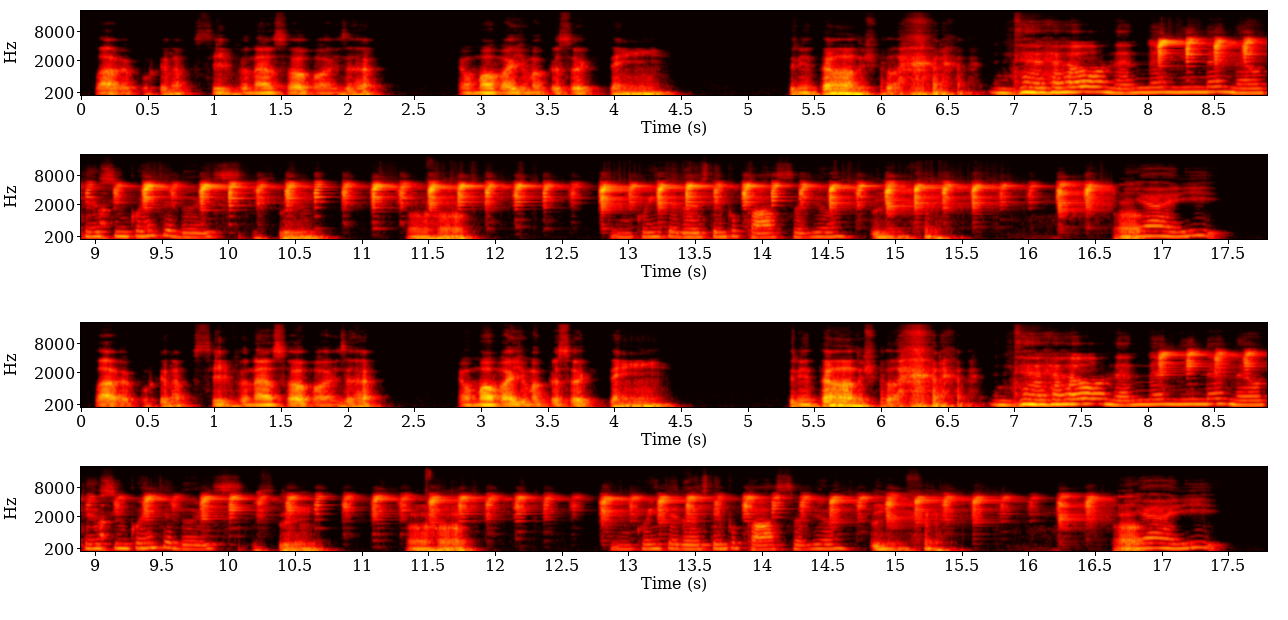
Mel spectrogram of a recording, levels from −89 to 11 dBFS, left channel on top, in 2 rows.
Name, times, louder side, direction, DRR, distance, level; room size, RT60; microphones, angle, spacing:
voice 1, 0.1-2.2 2.8-4.4 5.3-6.6 10.4-10.7 11.3-11.8 14.8-15.4 16.6-16.9, right 1 dB, 70° right, 0.7 m, -26 dB
voice 2, 6.8-9.9 12.9-14.7 16.7-17.4, equal, ahead, 0.5 m, -30 dB
sound 1, 8.1-16.6, left 6 dB, 55° left, 0.7 m, -26 dB
3.6 x 2.1 x 2.4 m
head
